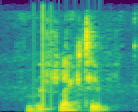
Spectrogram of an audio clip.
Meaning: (adjective) 1. That reflects, or redirects back to the source 2. Pondering, especially thinking back on the past 3. That reveals or shows; revealing; indicative of 4. Involving reflection
- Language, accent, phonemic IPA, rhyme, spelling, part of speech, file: English, Southern England, /ɹɪˈflɛktɪv/, -ɛktɪv, reflective, adjective / noun, LL-Q1860 (eng)-reflective.wav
